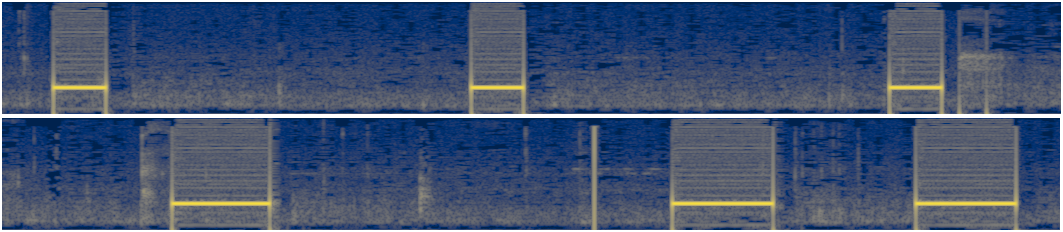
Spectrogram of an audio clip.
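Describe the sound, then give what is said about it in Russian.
Telephone ringback tone while a call is transferred to technical support: six steady, mid-pitched beeps, each about a second long, separated by long silent gaps with a few faint clicks between them. “Давайте, вас техническая поддержка сейчас соединю.”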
